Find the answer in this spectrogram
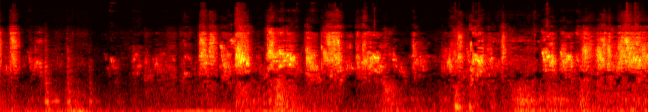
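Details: Budgerigars chirp and chatter: a few soft notes at first, then loud, buzzy, rasping phrases repeated at an uneven, rapid pace.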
